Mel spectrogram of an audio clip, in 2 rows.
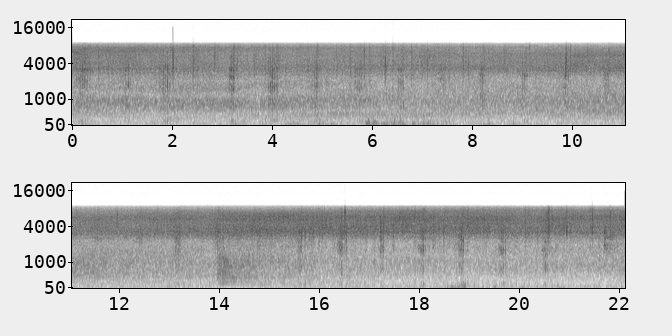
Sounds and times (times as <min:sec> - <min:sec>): Clip-clop: 0:00.0 - 0:22.1.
